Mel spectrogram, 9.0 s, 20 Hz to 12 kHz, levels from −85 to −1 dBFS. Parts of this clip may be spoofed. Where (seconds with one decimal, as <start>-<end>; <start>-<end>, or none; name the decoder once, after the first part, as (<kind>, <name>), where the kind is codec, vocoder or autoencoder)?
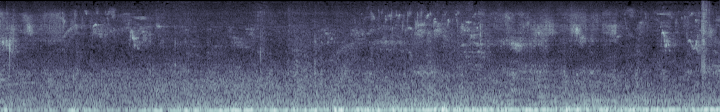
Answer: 0.0-0.8 (codec, SNAC); 6.0-7.7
